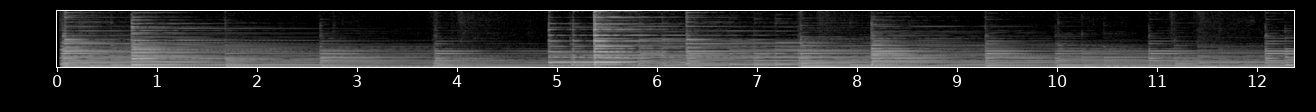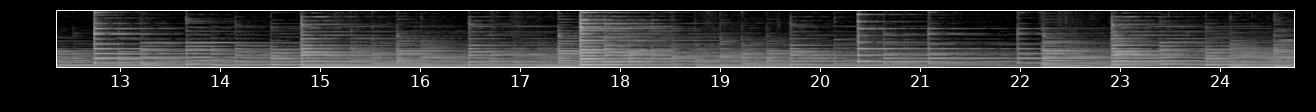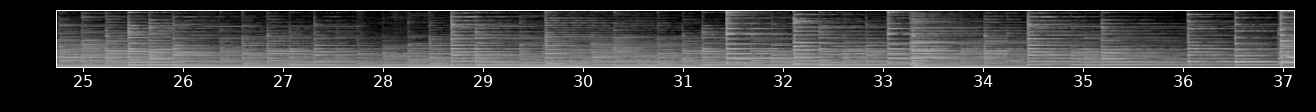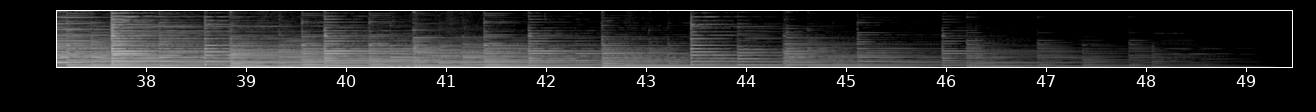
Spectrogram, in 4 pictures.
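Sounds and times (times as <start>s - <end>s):
piano: 0.0s - 49.3s.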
